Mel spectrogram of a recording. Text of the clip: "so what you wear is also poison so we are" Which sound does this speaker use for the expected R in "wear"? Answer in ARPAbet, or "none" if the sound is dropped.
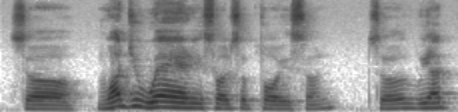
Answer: R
